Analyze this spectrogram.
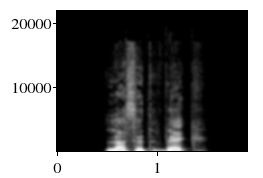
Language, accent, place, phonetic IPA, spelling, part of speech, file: German, Germany, Berlin, [ˌlasət ˈvɛk], lasset weg, verb, De-lasset weg.ogg
- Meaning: second-person plural subjunctive I of weglassen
